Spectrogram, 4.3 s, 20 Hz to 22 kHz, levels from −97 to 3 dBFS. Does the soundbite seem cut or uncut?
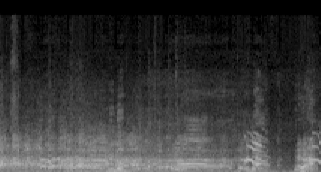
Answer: uncut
